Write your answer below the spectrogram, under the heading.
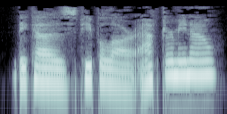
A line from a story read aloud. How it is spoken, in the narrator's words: I said sarcastically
